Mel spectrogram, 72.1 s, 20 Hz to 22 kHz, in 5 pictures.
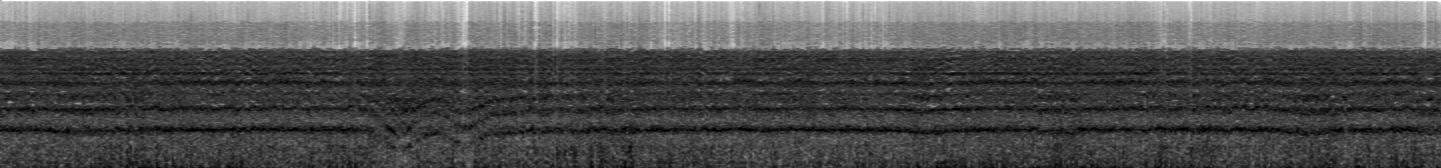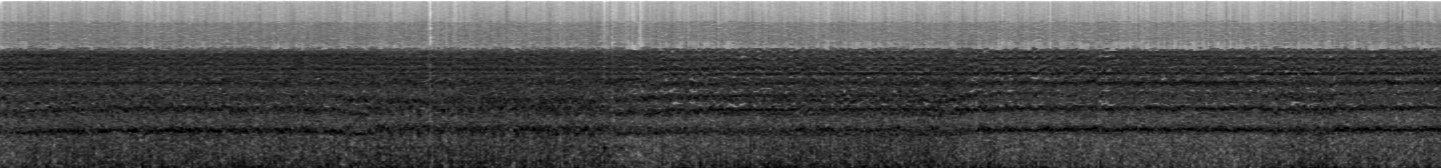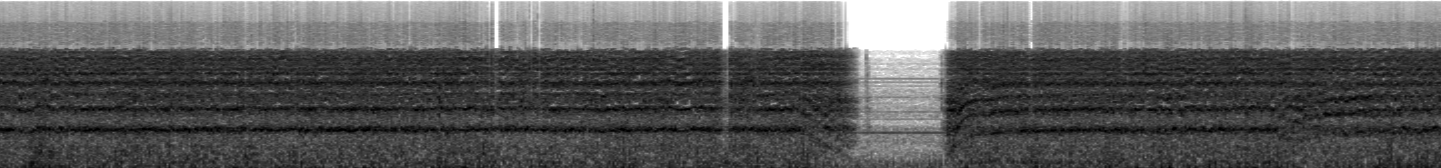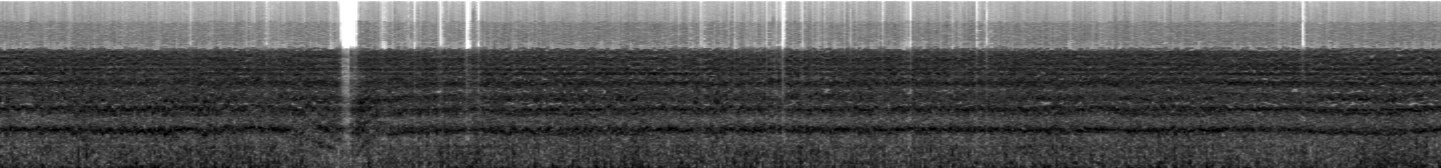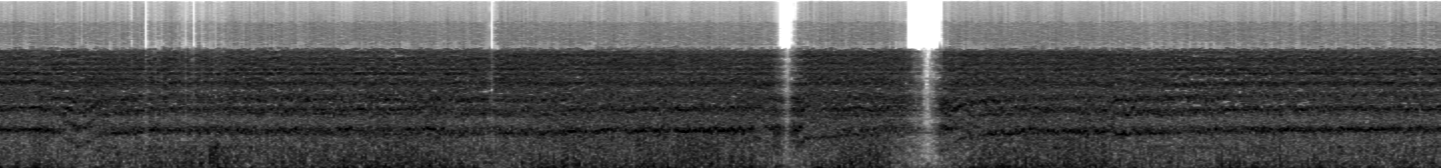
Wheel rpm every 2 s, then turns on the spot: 220, 230, 160, 230, 230, 230, 230, 210, 190, 200, 210, 210, 230, 230, 230, 230, 230, 230, 120, 150, 220, 200, 220, 140, 220, 230, 230, 220, 220, 200, 210, 200, 170, 110, 190, 230.
none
